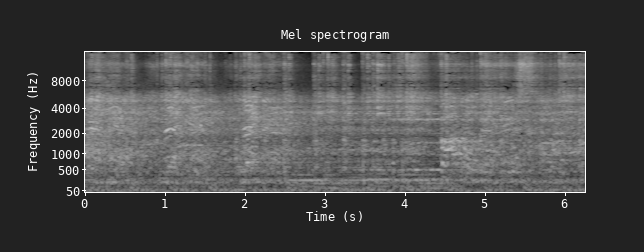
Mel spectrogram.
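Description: Large concert crowd screaming and cheering over loud K-pop dance music from the concert sound system, recorded from among the audience.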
